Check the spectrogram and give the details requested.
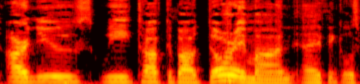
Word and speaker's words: Doraemon: When there's an A and an E like that in Japanese, it usually makes an I sound for some reason.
